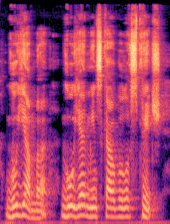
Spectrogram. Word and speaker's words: Kuyaba: Kuyaba should be likely read as Guyaba.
